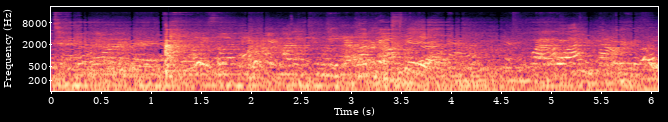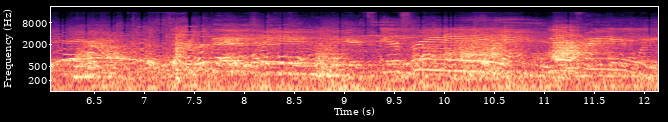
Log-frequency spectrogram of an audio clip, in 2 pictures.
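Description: Young girls talk and chatter with animation close by.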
